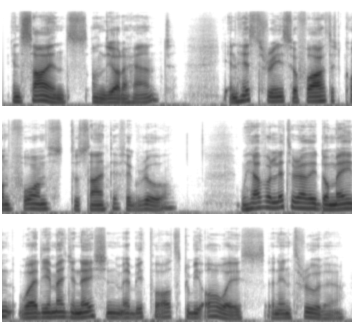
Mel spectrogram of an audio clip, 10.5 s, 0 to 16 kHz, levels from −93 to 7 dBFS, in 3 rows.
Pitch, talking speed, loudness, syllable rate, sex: 120 Hz, 185 wpm, -21 LUFS, 5.7 syllables/s, male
